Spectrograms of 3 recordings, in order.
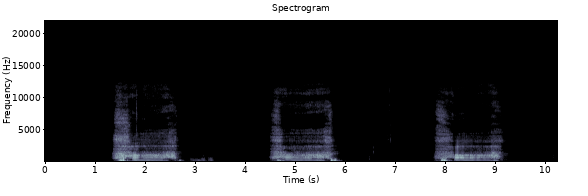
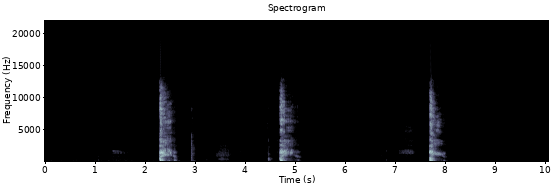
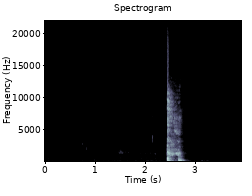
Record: {
  "exhalation_length": "10.2 s",
  "exhalation_amplitude": 16911,
  "exhalation_signal_mean_std_ratio": 0.45,
  "three_cough_length": "10.1 s",
  "three_cough_amplitude": 30683,
  "three_cough_signal_mean_std_ratio": 0.18,
  "cough_length": "3.9 s",
  "cough_amplitude": 32768,
  "cough_signal_mean_std_ratio": 0.19,
  "survey_phase": "beta (2021-08-13 to 2022-03-07)",
  "age": "18-44",
  "gender": "Male",
  "wearing_mask": "No",
  "symptom_none": true,
  "smoker_status": "Never smoked",
  "respiratory_condition_asthma": false,
  "respiratory_condition_other": false,
  "recruitment_source": "REACT",
  "submission_delay": "1 day",
  "covid_test_result": "Negative",
  "covid_test_method": "RT-qPCR",
  "influenza_a_test_result": "Negative",
  "influenza_b_test_result": "Negative"
}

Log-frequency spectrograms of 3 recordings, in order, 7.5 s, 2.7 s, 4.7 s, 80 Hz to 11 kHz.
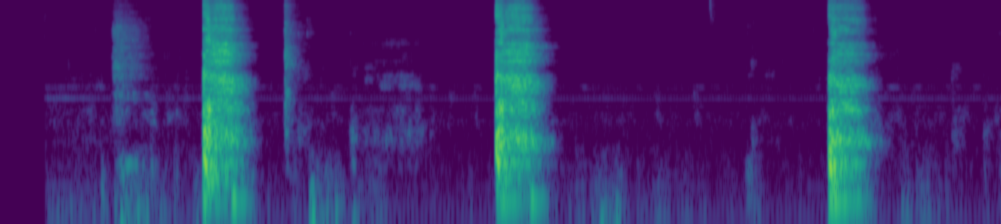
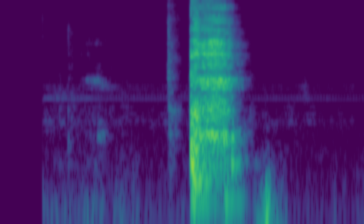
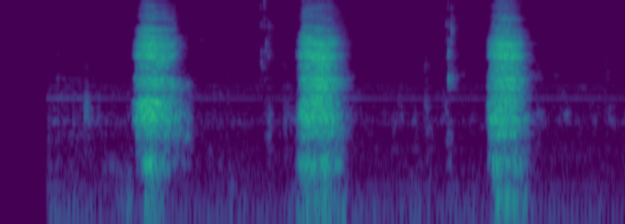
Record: {
  "three_cough_length": "7.5 s",
  "three_cough_amplitude": 30359,
  "three_cough_signal_mean_std_ratio": 0.26,
  "cough_length": "2.7 s",
  "cough_amplitude": 30230,
  "cough_signal_mean_std_ratio": 0.28,
  "exhalation_length": "4.7 s",
  "exhalation_amplitude": 12368,
  "exhalation_signal_mean_std_ratio": 0.35,
  "survey_phase": "alpha (2021-03-01 to 2021-08-12)",
  "age": "18-44",
  "gender": "Female",
  "wearing_mask": "No",
  "symptom_cough_any": true,
  "symptom_new_continuous_cough": true,
  "symptom_abdominal_pain": true,
  "symptom_headache": true,
  "smoker_status": "Never smoked",
  "respiratory_condition_asthma": false,
  "respiratory_condition_other": true,
  "recruitment_source": "Test and Trace",
  "submission_delay": "1 day",
  "covid_test_result": "Positive",
  "covid_test_method": "RT-qPCR"
}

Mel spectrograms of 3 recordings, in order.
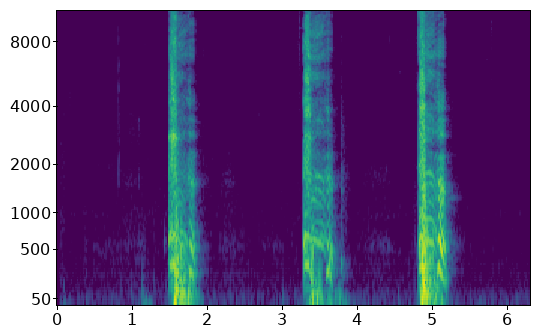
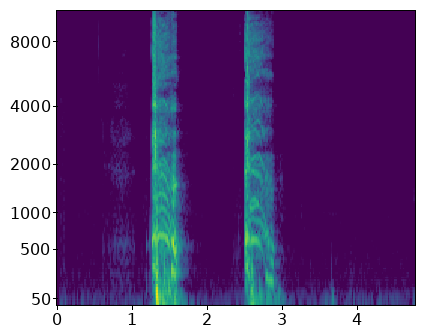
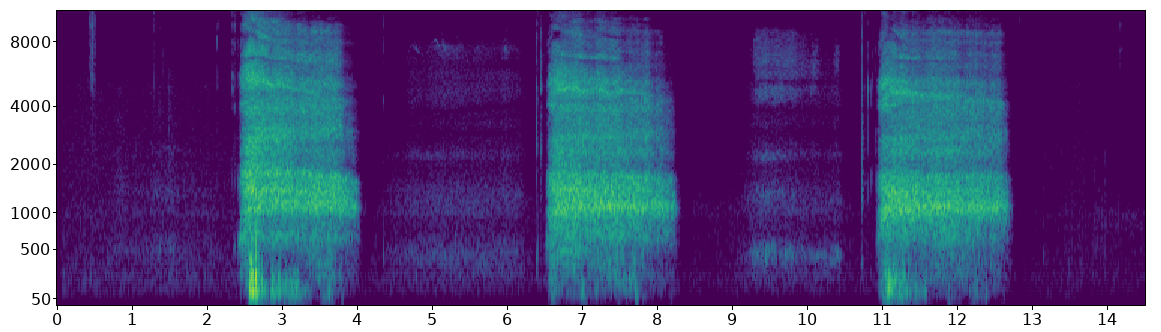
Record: {
  "three_cough_length": "6.3 s",
  "three_cough_amplitude": 32768,
  "three_cough_signal_mean_std_ratio": 0.26,
  "cough_length": "4.8 s",
  "cough_amplitude": 25326,
  "cough_signal_mean_std_ratio": 0.24,
  "exhalation_length": "14.5 s",
  "exhalation_amplitude": 13512,
  "exhalation_signal_mean_std_ratio": 0.48,
  "survey_phase": "beta (2021-08-13 to 2022-03-07)",
  "age": "45-64",
  "gender": "Female",
  "wearing_mask": "No",
  "symptom_cough_any": true,
  "symptom_runny_or_blocked_nose": true,
  "symptom_sore_throat": true,
  "symptom_fatigue": true,
  "symptom_fever_high_temperature": true,
  "symptom_change_to_sense_of_smell_or_taste": true,
  "symptom_loss_of_taste": true,
  "symptom_onset": "7 days",
  "smoker_status": "Ex-smoker",
  "respiratory_condition_asthma": false,
  "respiratory_condition_other": false,
  "recruitment_source": "Test and Trace",
  "submission_delay": "2 days",
  "covid_test_result": "Positive",
  "covid_test_method": "RT-qPCR"
}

